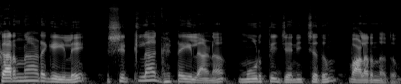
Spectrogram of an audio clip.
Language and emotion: Malayalam, neutral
